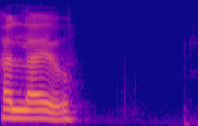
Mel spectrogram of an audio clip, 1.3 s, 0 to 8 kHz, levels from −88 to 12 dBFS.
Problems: none marked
